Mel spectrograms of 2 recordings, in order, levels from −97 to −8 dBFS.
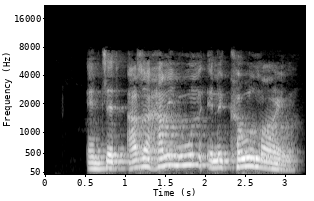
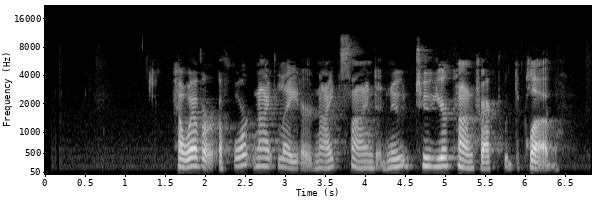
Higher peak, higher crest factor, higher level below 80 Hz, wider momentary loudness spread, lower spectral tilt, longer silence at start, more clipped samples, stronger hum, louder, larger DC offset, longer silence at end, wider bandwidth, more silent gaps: first, -2 dBFS vs -10 dBFS; second, 14 dB vs 20 dB; first, -58 dBFS vs -86 dBFS; second, 6 LU vs 10 LU; first, -7.5 dB/octave vs -5 dB/octave; second, 0.55 s vs 1.6 s; neither; neither; first, -17 LUFS vs -31 LUFS; neither; second, 0.1 s vs 0.45 s; second, 7.6 kHz vs 11 kHz; neither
